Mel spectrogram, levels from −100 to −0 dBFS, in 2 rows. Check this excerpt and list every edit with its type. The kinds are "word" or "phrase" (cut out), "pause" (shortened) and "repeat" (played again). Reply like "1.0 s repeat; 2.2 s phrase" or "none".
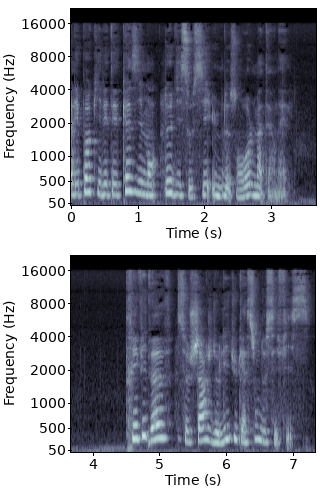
1.3 s word; 2.3 s word; 4.8 s word; 5.3 s word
